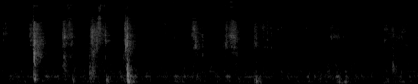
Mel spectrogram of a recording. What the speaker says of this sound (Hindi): एक और कार्ड निकालते हैं, लास्ट कार्ड आपके लिए।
